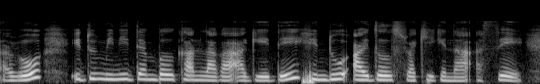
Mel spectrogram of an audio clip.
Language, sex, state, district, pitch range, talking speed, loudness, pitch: Nagamese, female, Nagaland, Dimapur, 185-230 Hz, 135 wpm, -17 LUFS, 200 Hz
